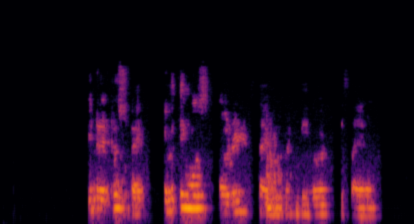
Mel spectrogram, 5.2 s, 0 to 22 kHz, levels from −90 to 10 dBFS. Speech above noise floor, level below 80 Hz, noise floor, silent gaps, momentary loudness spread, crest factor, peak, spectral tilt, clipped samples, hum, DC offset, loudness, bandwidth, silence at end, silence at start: 64 dB; -56 dBFS; -86 dBFS; none; 12 LU; 16 dB; -8 dBFS; -7.5 dB/octave; under 0.1%; none; under 0.1%; -23 LUFS; 7.4 kHz; 0.5 s; 1.1 s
